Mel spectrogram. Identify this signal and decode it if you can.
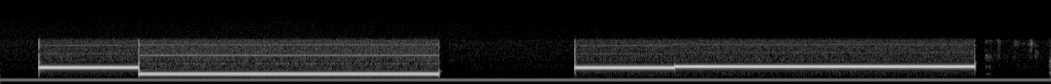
Two-tone page, heard as a one-second tone, then a three-second tone, about 800 then 490 Hz, about 790 then 830 Hz. It is heard from 0.4 to 9.7 s.
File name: Portage 154.385 Paging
